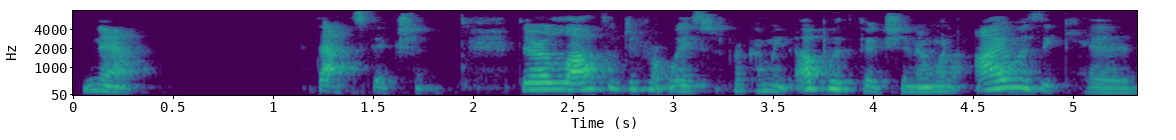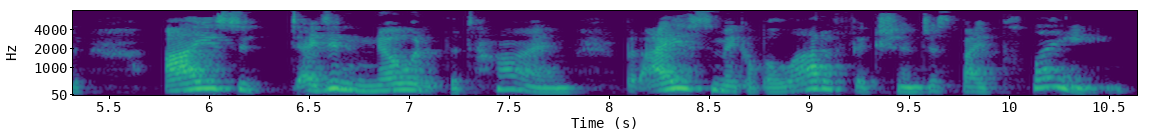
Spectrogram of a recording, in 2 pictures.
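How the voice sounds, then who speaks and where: A woman's voice: mid-range voice, expressive, brisk, fairly bright tone. A middle-aged American woman, a children's author, explaining things to young children in a simple, conversational teaching manner at home. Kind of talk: explaining to young children before a story reading. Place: home office, indoors. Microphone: computer webcam microphone at desk distance.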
